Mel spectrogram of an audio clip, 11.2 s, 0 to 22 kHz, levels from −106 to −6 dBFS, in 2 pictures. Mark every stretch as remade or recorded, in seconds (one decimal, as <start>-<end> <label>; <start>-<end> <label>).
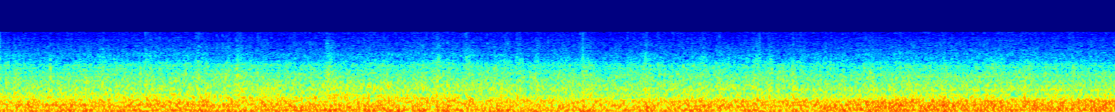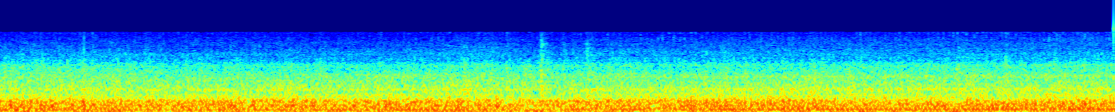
0.0-11.2 recorded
